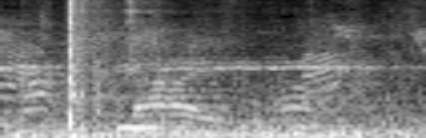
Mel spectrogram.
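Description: Badminton racket striking a shuttlecock once, a single sharp crack about a third of a second in, followed by a short voice calling out.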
